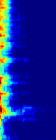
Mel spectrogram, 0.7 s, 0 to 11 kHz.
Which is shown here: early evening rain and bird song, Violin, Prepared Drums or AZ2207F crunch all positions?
Prepared Drums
